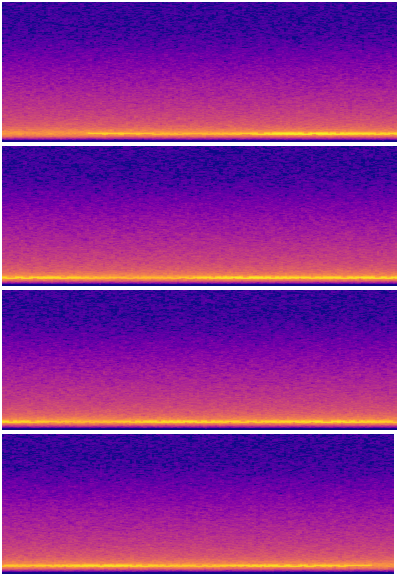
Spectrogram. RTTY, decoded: DIVERSOS FACTORES PERSONALES PARECEN EXPLICAR LA CONDUCTA DESCUIDADA DE QUIETO.

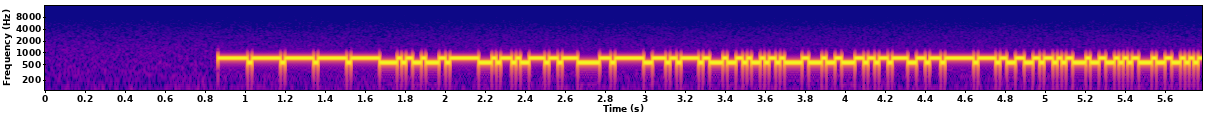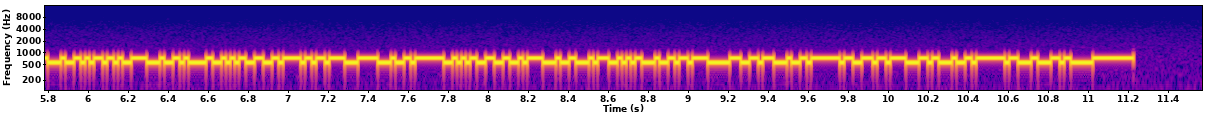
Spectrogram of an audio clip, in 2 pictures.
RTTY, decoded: HB5CK DE N0KIJ R R FB ERIK. RIG HR 50 W, ANT

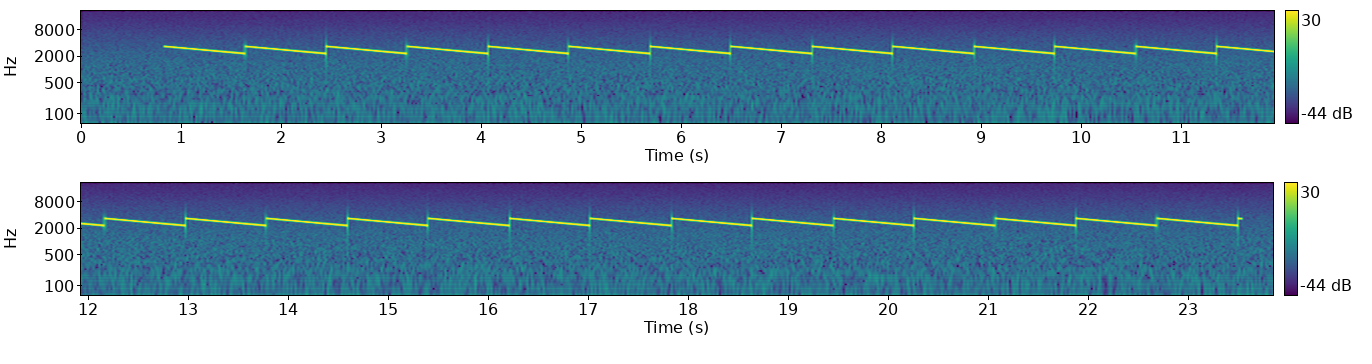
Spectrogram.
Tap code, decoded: none

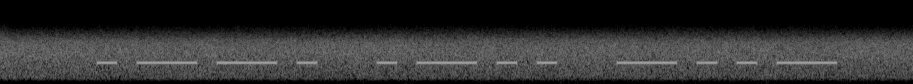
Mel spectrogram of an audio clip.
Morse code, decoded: PLX

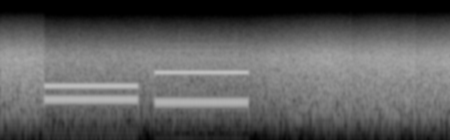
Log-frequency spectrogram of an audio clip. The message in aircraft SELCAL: EK-DR

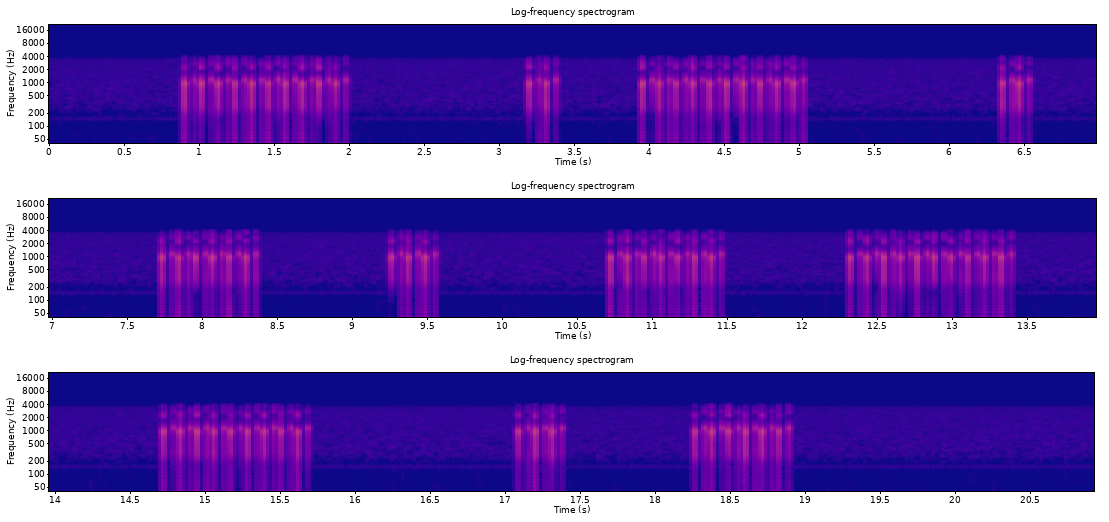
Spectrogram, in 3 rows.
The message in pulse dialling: 0 2 0 2 6 3 7 0 9 3 6

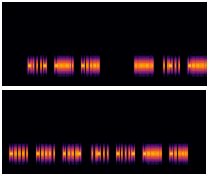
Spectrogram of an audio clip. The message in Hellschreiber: HER STEPFATHER

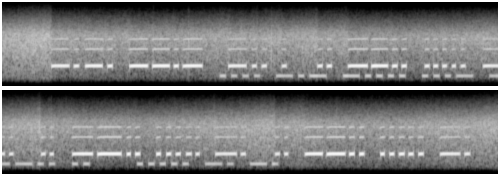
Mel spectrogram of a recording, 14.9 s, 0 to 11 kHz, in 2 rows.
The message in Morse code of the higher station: CQ DE IZ5N IZ5N IZ5N

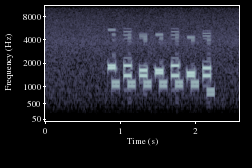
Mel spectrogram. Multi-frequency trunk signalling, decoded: 0723714

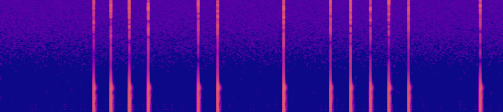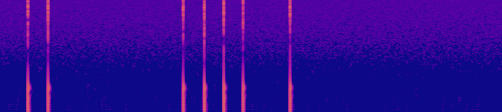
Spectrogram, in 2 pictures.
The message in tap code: REB Q

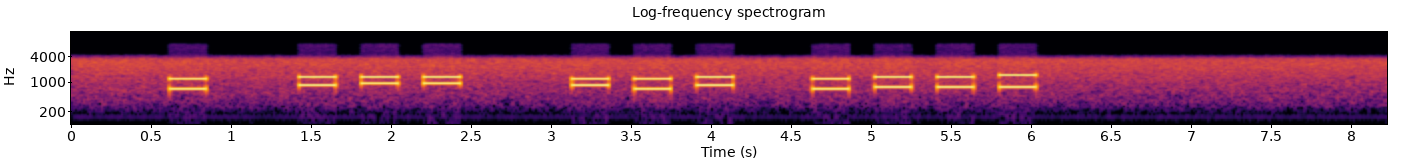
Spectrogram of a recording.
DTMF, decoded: 1 800 718 1556

